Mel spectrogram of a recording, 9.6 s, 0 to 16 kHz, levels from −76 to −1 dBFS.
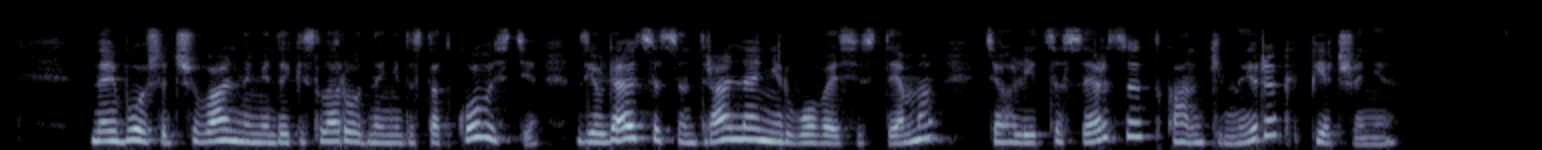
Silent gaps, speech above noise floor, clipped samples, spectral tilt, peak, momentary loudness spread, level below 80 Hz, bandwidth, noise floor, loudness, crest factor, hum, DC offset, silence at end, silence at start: none; 51 dB; under 0.1%; -3.5 dB/octave; -14 dBFS; 10 LU; -72 dBFS; 8.2 kHz; -81 dBFS; -31 LUFS; 18 dB; none; under 0.1%; 0.9 s; 0.6 s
